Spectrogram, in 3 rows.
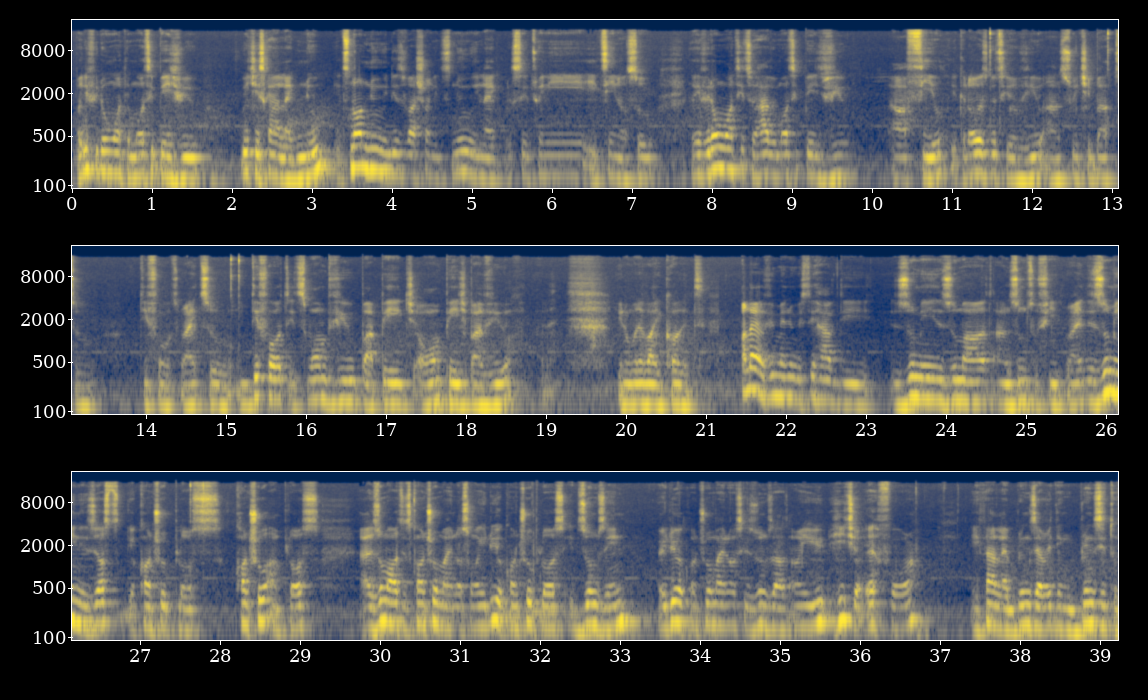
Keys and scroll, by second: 31.4 ctrl+=, 32.1 ctrl+=, 33.2 ctrl+-, 36.2 F4.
